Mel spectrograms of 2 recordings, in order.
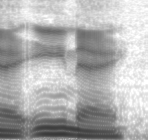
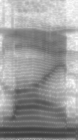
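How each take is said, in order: First: The word begins with a vowel sound. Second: The word begins with an L sound. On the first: The speaker calls it right. "They say Ine" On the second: The speaker calls it wrong. "They don't say line"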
